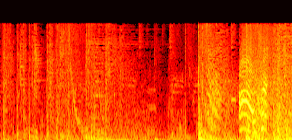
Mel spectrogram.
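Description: Gunfire in a video game: a few sharp crashing blasts, loudest toward the end, over a busy background of game noise.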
